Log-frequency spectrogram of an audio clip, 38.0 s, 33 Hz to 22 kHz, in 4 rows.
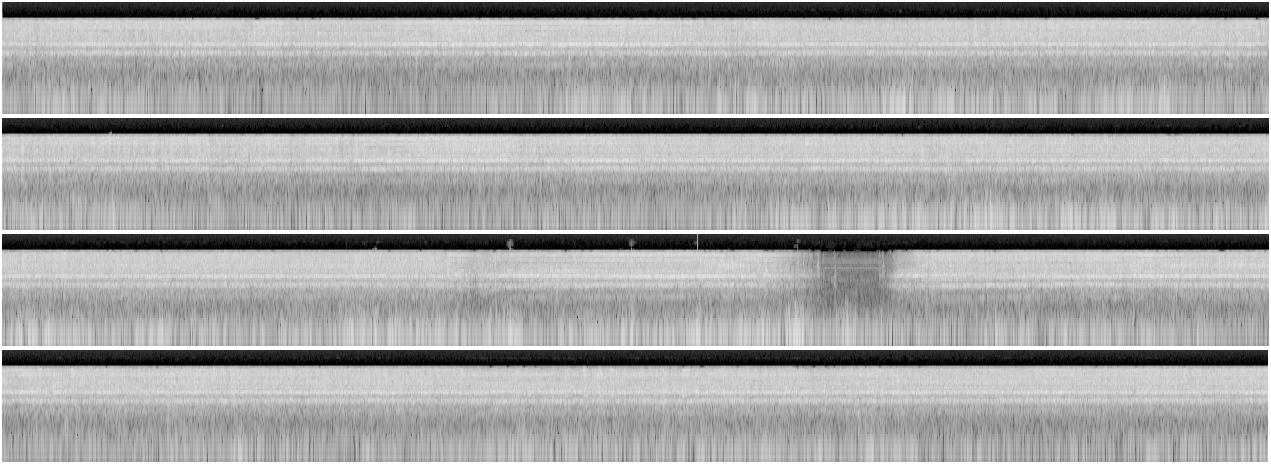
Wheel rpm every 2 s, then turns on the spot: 160, 160, 160, 160, 160, 160, 160, 160, 160, 160, 160, 140, 80, 160, 160, 160, 160, 160, 160.
none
